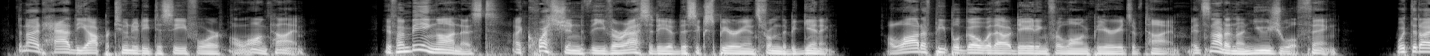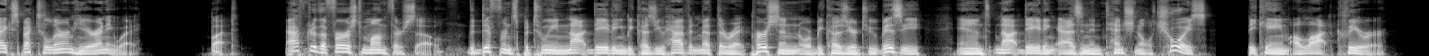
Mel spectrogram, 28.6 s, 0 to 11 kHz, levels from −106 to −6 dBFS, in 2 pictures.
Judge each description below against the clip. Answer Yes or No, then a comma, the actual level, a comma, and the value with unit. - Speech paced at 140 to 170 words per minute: No, average, 180 wpm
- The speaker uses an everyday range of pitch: Yes, average, 4.2 semitones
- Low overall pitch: Yes, low, 110 Hz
